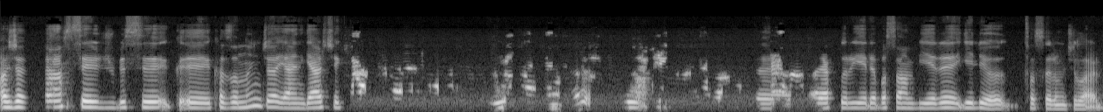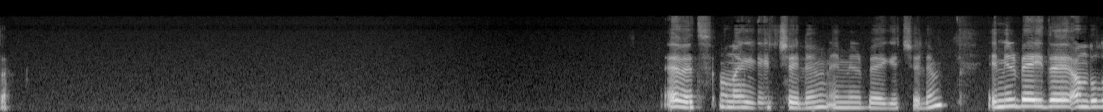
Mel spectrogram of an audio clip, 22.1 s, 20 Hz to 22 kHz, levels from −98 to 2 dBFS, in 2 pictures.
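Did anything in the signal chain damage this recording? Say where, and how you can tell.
Yes, in the call processing stage. The other side's voice leaking through is audible at 3.45–3.68, 4.09–4.14, 4.79–5.95, 6.29–6.63, 7.02–7.09 and 7.69–7.91 s. The first burst sits about 5 dB above the talker and the rest about 5 to 15 dB below. This is likely residual loudspeaker echo that the canceller left in the microphone signal.

Speech suppressed in double talk also occurs in call processing, from 3.51 to 8.26 s. The talker's level drops by up to about 30 dB, over roughly four seconds while the far voice is present. The echo canceller likely could not separate the two talkers and attenuated both together.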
